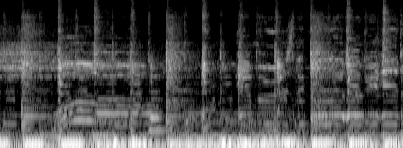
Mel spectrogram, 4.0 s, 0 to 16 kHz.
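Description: A rock song with singing and guitar playing loudly through a car stereo, with a Rockville RMW8A 8-inch ported powered subwoofer brought in under it, adding heavy bass and a pounding kick drum.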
